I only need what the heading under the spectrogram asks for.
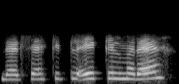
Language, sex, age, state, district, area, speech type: Goan Konkani, female, 18-30, Goa, Canacona, rural, conversation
